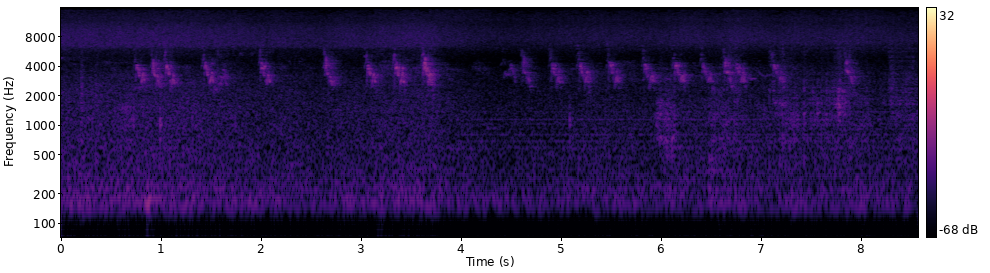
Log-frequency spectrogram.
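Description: Small birds chirping faintly: short, high chirps in quick clusters of two or three, repeated over a steady low outdoor hiss.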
